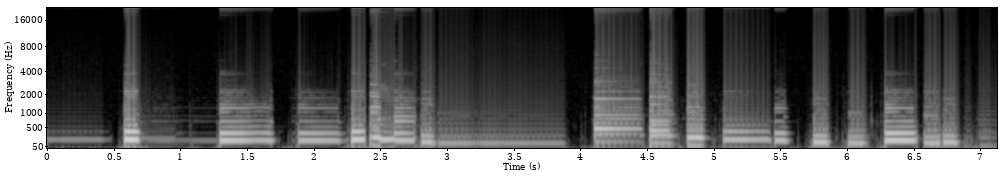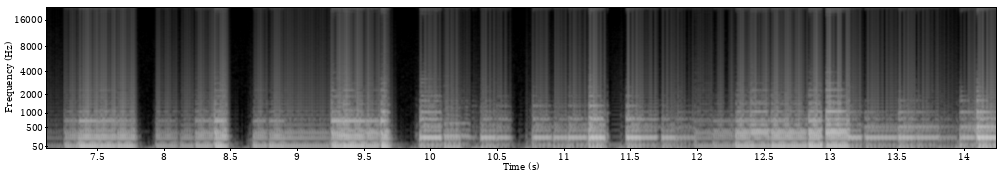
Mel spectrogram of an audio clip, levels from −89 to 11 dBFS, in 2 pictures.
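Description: From the start the music has interleaved audio read as planar. Each short block, about 5.8 ms and fitting a 256-sample buffer, gets its left-right pairs split into halves, so everything sounds dull and robotic with a buzz near 172 Hz and no clear octave drop.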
